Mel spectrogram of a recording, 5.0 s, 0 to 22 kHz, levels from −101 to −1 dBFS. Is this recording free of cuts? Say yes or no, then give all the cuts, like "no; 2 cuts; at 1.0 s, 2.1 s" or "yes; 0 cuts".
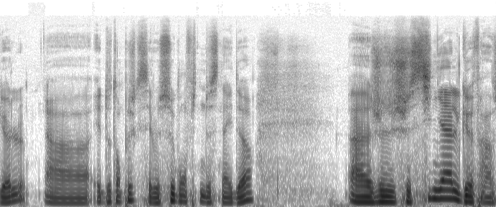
yes; 0 cuts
